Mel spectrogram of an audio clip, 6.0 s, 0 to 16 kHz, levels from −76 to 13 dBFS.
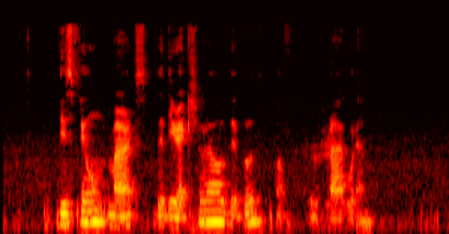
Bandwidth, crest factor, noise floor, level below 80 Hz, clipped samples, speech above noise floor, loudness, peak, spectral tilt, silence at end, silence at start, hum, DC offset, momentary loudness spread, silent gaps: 11.5 kHz; 22 dB; -55 dBFS; -50 dBFS; under 0.1%; 32 dB; -23 LUFS; -2 dBFS; -6.5 dB/octave; 1 s; 0.6 s; none; under 0.1%; 19 LU; none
